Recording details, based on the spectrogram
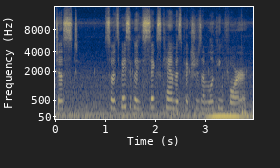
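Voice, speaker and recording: A woman with a slight Wisconsin accent at a moderate pace, amid noticeable background noise and audible room echo. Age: 40s. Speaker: vlogger. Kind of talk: casual vlog chat. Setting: in a car.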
